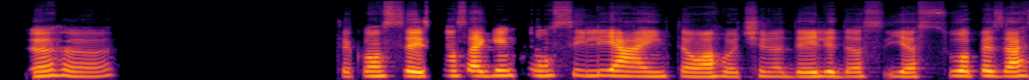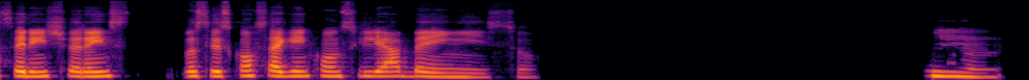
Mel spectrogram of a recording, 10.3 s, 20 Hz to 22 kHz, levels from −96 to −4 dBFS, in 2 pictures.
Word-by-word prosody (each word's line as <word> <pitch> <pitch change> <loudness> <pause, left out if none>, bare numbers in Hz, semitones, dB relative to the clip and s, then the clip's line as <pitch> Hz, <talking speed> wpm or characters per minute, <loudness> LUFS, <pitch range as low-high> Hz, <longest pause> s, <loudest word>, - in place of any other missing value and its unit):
Aham. 235 +1 -1 1.1
Vocês 220 - -8
conse 235 0 +1
vocês 230 -2 +8
conseguem 250 0 +4
conciliar 255 -3 +2
então 220 -2 -2
a - - +6
rotina 215 +1 -6
dele 215 +1 +2
e - - +4
da 215 0 -4
e 220 - -4
a - - 0
sua, 240 +3 +1
apesar 235 -2 +4
de - - -13
serem 225 -1 0
diferentes, 230 0 -4 0.2
vocês 230 0 -4
conseguem 240 -2 -3
conciliar 230 -1 -7
bem 200 -4 -7
isso? 185 0 -24 1.9
Hum. 210 -5 -6
230 Hz, 145 wpm, -24 LUFS, 215-240 Hz, 1.9 s, vocês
